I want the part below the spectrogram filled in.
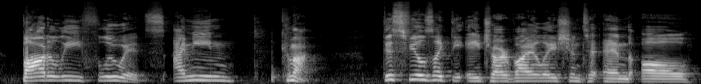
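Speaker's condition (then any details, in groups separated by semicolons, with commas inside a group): No condition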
